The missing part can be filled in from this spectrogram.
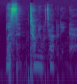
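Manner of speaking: fast, hushed whisper. Retold or imitated. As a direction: whisper it urgently into the phone. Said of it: "even when she's whispering".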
